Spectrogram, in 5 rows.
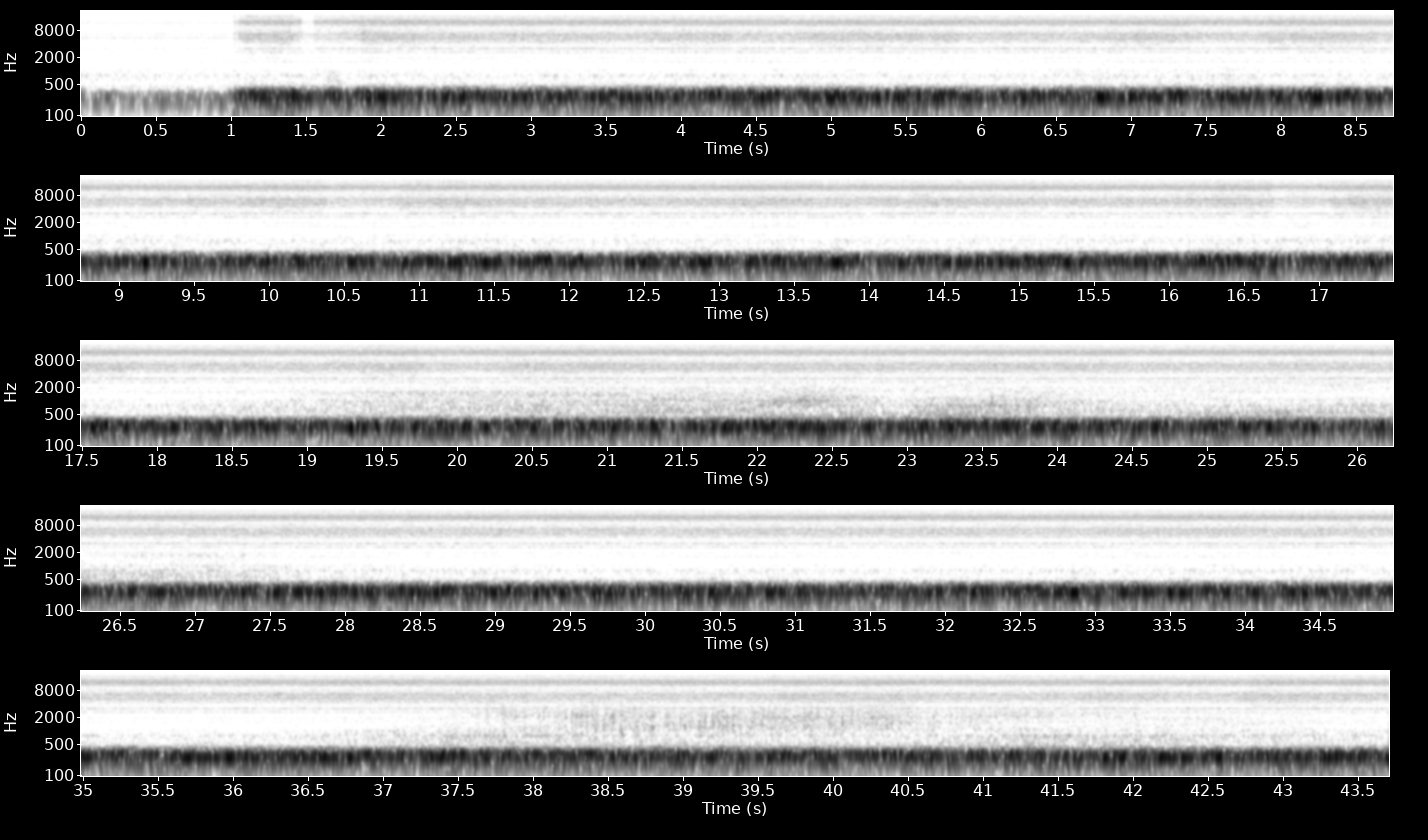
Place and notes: Gėlių g., Ringaudai, Lithuania - Gasbox hum
A humming gasbox near a "Maxima" store. Mid-recording the hum becomes considerably louder as more gas is being drawn. Some background traffic sounds can also be heard. Recorded from a point-blank distance with ZOOM H5.
Kauno apskritis, Lietuva, 20 April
